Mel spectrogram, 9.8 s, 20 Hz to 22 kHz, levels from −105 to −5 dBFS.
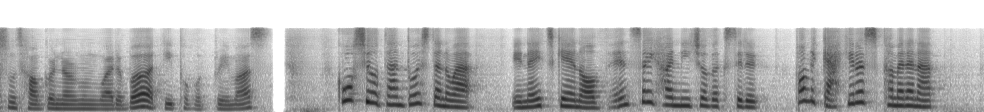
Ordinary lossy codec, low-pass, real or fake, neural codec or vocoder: none; none; fake; codec, 16 kHz, 0.2 kbps, FocalCodec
